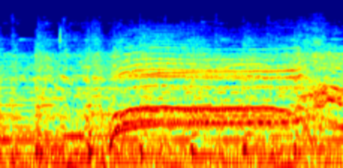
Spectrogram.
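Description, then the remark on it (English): A long, loud whooping yell, a voice imitating a rebel yell, rises and holds for over a second before trailing off, with a dense, rumbling backdrop throughout. “And they'll wake in fear to hear this rebel yell.”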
